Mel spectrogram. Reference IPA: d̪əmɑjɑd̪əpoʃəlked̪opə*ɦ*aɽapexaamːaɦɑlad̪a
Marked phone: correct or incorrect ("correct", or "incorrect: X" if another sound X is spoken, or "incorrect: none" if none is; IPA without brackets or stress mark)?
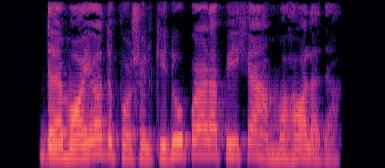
incorrect: none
